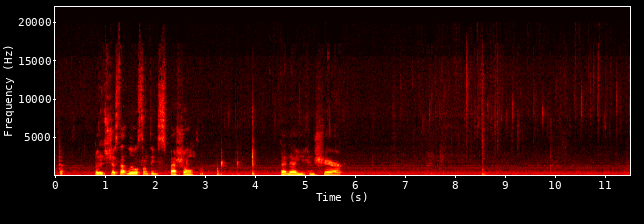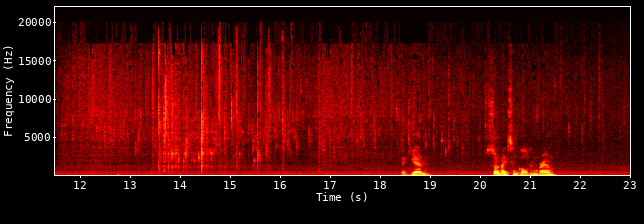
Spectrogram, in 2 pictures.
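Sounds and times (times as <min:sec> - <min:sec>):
low steady hum: 0:00.0 - 0:23.0
pancakes sizzling in hot oil: 0:07.3 - 0:23.0.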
